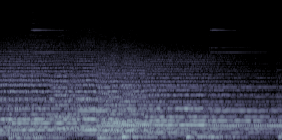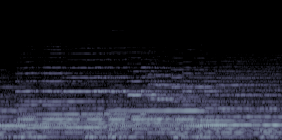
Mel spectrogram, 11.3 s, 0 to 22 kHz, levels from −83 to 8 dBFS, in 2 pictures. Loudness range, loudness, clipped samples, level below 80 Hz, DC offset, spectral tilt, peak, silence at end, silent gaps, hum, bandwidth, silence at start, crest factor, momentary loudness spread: 5 LU; -30 LUFS; under 0.1%; -50 dBFS; under 0.1%; -7.5 dB/octave; -14 dBFS; 0 s; none; none; 9.6 kHz; 0 s; 16 dB; 8 LU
